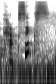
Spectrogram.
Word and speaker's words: coccyx: Oh, coccyx? – Yeah.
